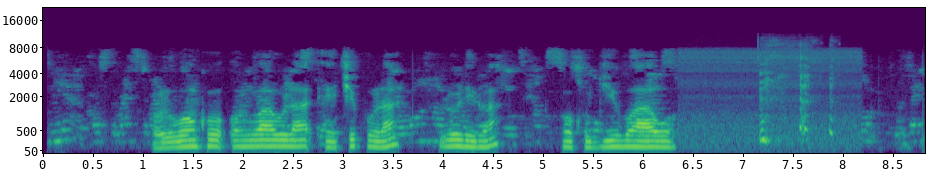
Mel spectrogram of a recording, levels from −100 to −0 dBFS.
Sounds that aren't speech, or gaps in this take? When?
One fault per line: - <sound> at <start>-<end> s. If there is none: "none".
- laugh at 7.1-8.0 s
